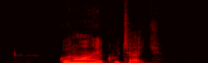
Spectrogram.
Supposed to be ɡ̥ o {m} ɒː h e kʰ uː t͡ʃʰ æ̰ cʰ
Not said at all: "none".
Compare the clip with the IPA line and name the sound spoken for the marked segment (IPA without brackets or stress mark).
n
